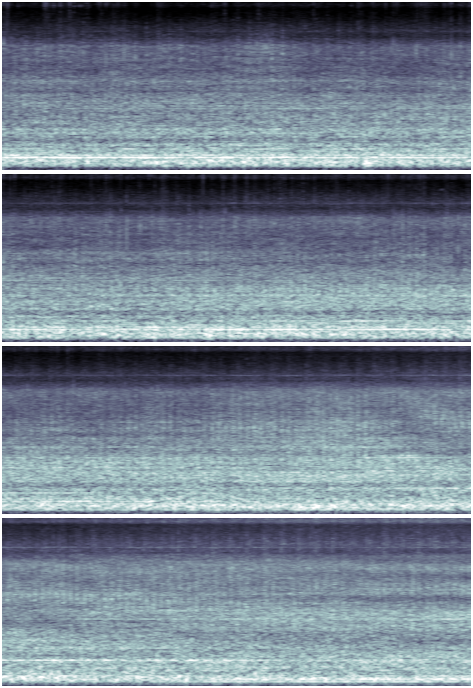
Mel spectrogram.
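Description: Heavy diesel tanker truck engine idling steadily close by, over a continuous background hiss of traffic on a wet road.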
